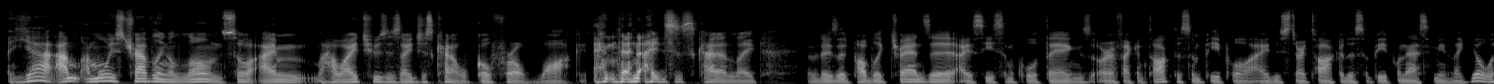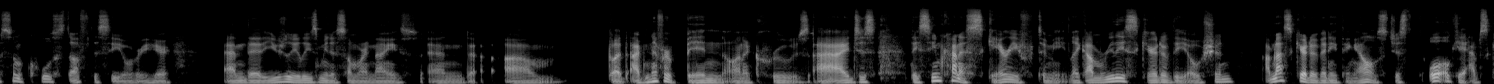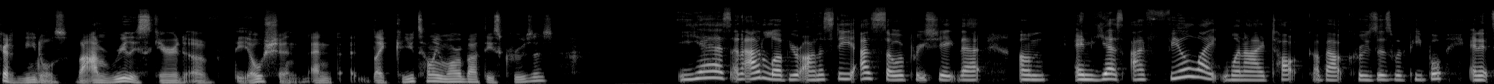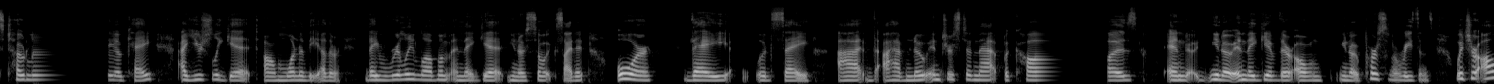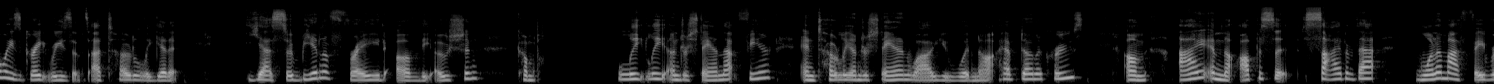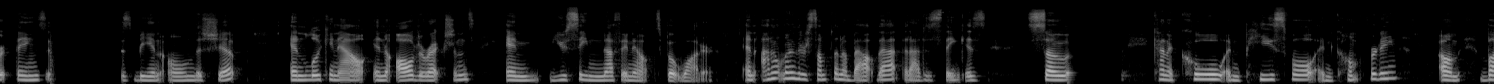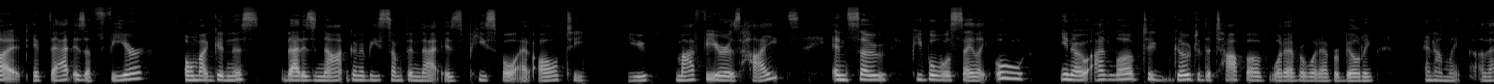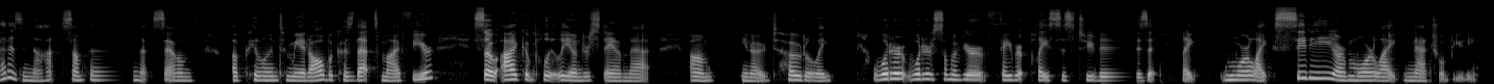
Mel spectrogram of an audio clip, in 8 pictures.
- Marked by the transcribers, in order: static; laughing while speaking: "and then I just"; distorted speech; other background noise
- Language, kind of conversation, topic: English, unstructured, How do you choose which neighborhoods to explore in a new city, and what makes them feel like a good fit for you?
